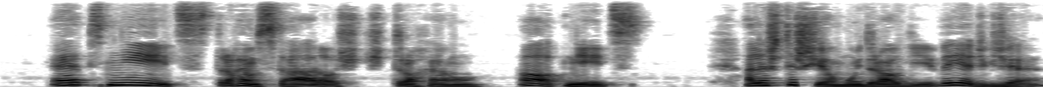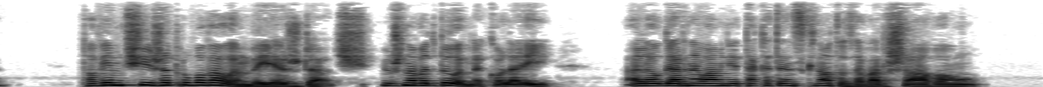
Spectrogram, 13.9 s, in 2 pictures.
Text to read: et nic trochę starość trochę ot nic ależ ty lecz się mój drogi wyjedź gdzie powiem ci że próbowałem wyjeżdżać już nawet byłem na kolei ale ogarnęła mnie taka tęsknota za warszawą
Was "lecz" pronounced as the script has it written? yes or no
no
